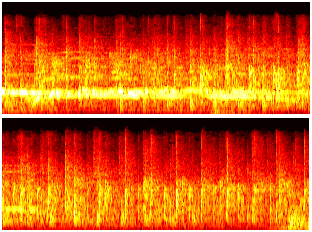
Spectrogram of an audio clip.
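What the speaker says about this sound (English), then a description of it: "Give our students a round of applause." An audience applauds students at a scholarship award ceremony, steady clapping from a crowd that carries across the whole stretch while a voice briefly lingers at the start.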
